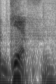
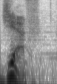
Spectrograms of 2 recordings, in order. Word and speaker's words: GIF: I invented it to say something like GIF. Uh, think of the peanut butter brand if it helps.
